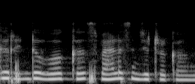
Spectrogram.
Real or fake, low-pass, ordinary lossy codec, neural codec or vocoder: real; 7.2 kHz; AAC, 48 kbps; none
